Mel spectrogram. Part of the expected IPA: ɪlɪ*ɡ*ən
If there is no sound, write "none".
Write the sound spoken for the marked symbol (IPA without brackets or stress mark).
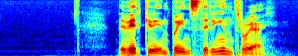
ŋ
